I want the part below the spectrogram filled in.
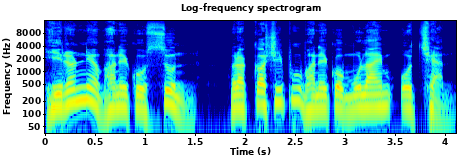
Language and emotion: Nepali, neutral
